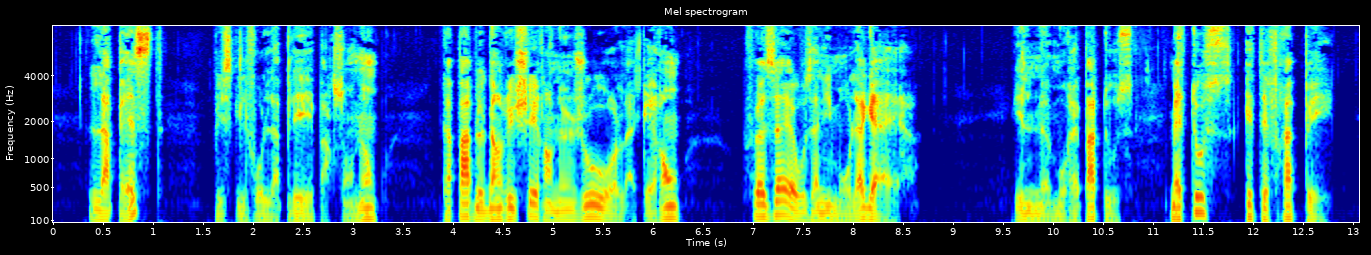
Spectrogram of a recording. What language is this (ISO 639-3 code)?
fra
